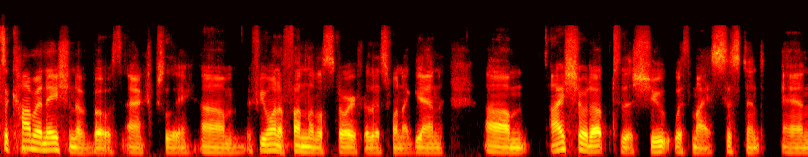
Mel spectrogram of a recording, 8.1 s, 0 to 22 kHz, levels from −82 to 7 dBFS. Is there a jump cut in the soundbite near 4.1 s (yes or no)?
no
